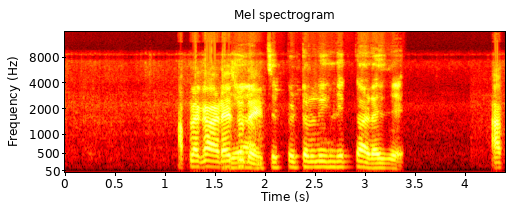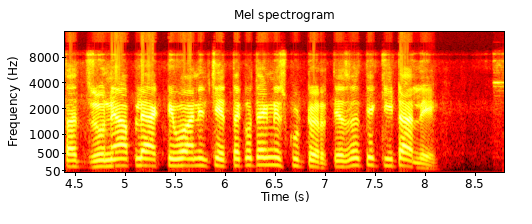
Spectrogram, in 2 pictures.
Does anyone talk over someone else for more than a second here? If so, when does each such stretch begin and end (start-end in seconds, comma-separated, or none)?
none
